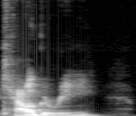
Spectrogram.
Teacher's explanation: I say it Calgary with three syllables, and the first one is stressed. The second syllable has a schwa in it. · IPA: [kǽlgəri]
